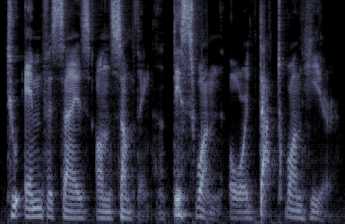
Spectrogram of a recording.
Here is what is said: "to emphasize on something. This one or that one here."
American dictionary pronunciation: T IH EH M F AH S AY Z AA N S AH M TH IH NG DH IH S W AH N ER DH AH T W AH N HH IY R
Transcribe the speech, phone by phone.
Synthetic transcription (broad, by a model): T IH EH M F AH S AY Z N S AH M TH IH NG DH IH S W AH N ER DH AH T W AH N HH IY R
